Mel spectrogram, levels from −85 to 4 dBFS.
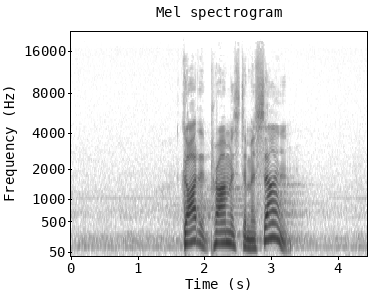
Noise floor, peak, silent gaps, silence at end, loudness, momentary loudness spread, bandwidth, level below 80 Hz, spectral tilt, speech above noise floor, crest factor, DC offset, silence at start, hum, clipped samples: -54 dBFS; -6 dBFS; none; 1.15 s; -21 LUFS; 11 LU; 18 kHz; -60 dBFS; -6 dB/octave; 34 dB; 18 dB; under 0.1%; 1.65 s; none; under 0.1%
